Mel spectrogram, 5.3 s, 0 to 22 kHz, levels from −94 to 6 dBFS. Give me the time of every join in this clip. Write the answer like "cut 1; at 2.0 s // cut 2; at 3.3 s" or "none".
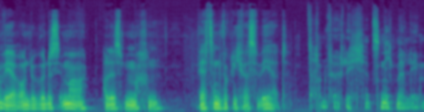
cut 1; at 2.3 s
